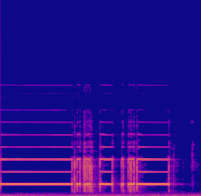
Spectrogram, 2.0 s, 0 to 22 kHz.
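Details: Puch E50 engine in JC Penney Pinto moped, rebuilt carb, timing tester across points to ground: steady high-pitched tone with short breaks instead of switching on and off; points circuit possibly shorted, suspected.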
